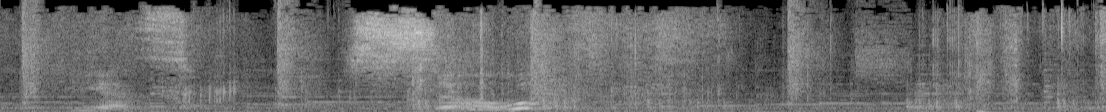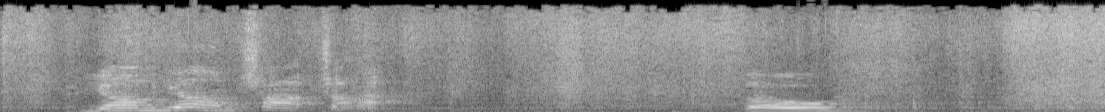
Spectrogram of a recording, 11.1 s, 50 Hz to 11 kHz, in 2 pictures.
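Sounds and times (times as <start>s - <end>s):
quiet background music: 0.0s - 11.0s
plastic packaging crinkling: 4.4s - 11.0s.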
